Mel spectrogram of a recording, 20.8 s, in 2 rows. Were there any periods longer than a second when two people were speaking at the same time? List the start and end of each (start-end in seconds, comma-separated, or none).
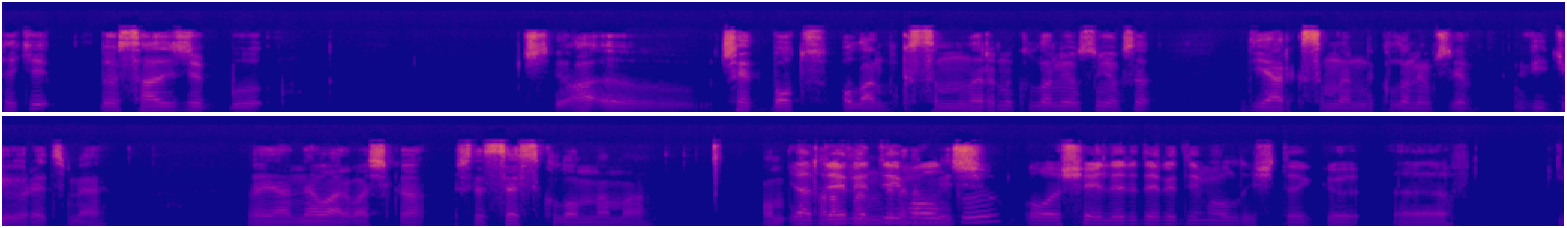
15.7-17.0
